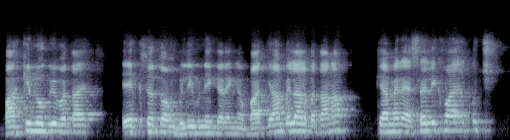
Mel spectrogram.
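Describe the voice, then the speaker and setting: A man teaching a live online maths class, lively and scolding his students in jest. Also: on the high side, brisk, reverberant.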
